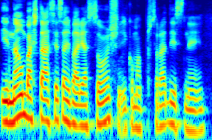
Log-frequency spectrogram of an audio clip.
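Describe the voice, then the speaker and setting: A man from southern Brazil hosting an interview, asking long questions in formal, halting phrasing with many restarts. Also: medium pitch. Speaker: host.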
